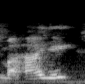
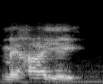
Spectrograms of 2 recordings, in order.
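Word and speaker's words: Mihály: And the way it is pronounced is Mahayi Csikszentmihalyi. Yeah. And I'll say that again, because it sounds like I'm tripping over my own tongue here. But Mahayi, and his last name is Csikszentmihalyi.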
